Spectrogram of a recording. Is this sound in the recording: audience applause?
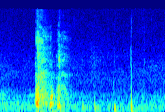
no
